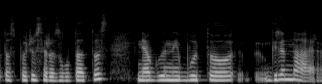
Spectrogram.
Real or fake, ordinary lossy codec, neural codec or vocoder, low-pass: real; MP3, 96 kbps; none; 10.8 kHz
